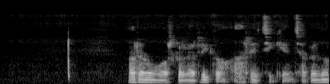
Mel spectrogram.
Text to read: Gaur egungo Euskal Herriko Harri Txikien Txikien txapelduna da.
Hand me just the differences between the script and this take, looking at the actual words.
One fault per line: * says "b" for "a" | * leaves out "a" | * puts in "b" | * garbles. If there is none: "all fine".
* leaves out "Txikien"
